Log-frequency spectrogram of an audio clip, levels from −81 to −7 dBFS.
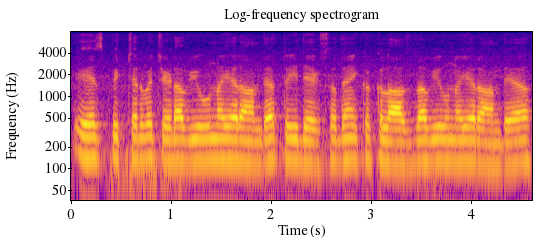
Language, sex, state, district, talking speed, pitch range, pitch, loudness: Punjabi, male, Punjab, Kapurthala, 220 wpm, 125-135 Hz, 130 Hz, -15 LUFS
